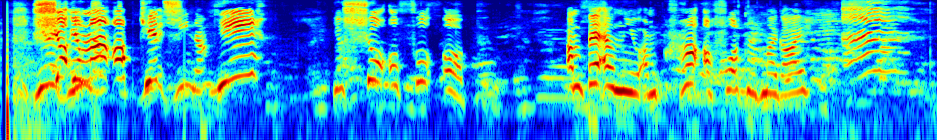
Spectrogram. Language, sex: Icelandic, other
